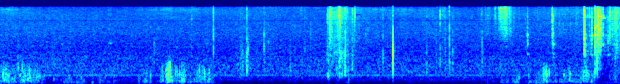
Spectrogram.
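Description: Insects buzzing in a faint steady hum, with scattered light crackles and clicks, a cluster about three seconds in and more near the end.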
